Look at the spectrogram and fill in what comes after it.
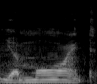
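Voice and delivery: put-on broad, strong Australian accent. Retelling an actor's slip into his accent: imitating Cody Fern's Australian accent. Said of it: "he slipped up".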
